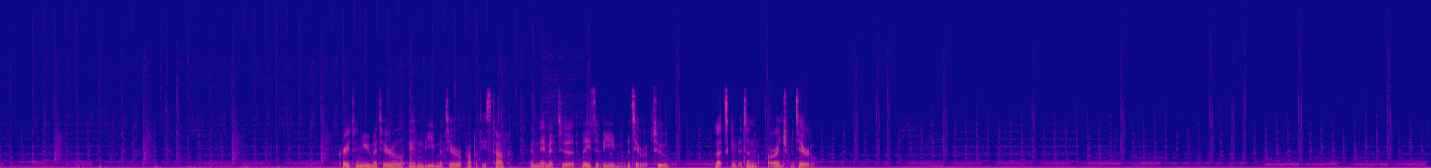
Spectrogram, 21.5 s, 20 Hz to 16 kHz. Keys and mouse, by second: 0.1-2.8 typing, 0.3 Return, 0.9 middle click, 1.3 Tab, 1.4 middle click, 2.4 shift+middle click, 2.7 click, 3.1 middle click, 3.3 shift+middle click, 5.0-5.4 shift+middle drag, 9.0 click, 9.8-12.0 drag, 15.5 click, 17.8 click, 18.7 click, 19.6 click.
